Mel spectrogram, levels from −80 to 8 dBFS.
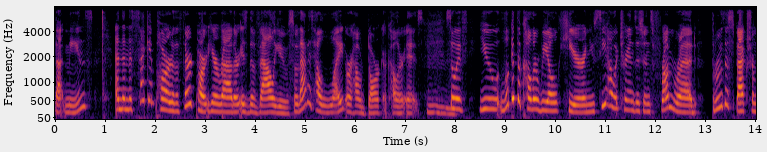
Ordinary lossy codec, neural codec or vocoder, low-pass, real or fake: AAC, 48 kbps; none; 7.2 kHz; real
